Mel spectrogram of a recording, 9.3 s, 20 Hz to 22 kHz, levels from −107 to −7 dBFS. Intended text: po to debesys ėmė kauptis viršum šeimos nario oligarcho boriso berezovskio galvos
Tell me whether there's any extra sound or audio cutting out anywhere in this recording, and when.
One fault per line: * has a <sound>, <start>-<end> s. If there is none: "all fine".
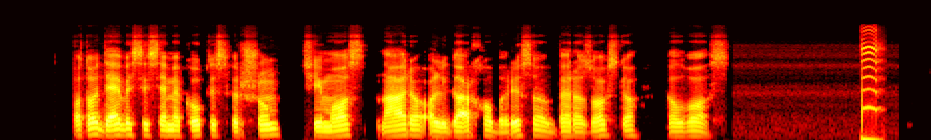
* has a squeak, 8.6-8.9 s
